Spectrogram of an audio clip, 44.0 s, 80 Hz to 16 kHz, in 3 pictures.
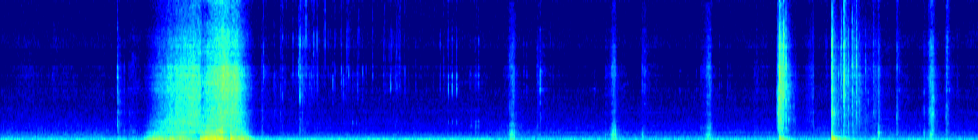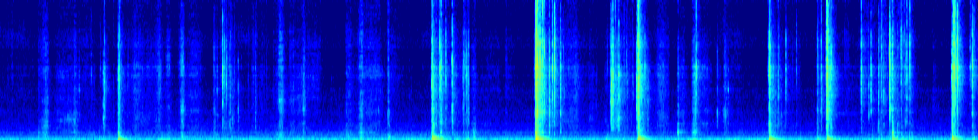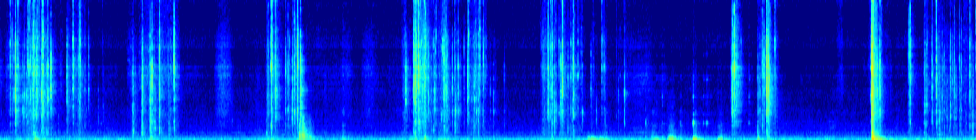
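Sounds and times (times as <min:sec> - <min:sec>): rustling and crinkling: 0:29.0 - 0:41.1, 0:42.6 - 0:43.9.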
